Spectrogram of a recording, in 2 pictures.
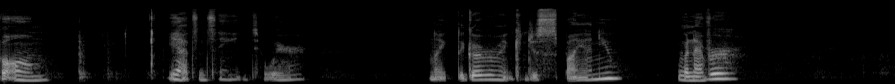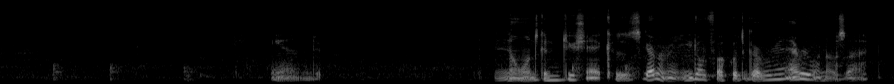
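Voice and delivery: hushed. Talking on with a friend sleeping right behind them, keeping voice down. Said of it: "I gotta keep my voice down".

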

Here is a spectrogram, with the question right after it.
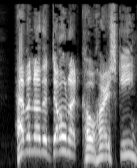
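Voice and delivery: acted-out, shrill, very high, loud jeering yell. Retelling how a coach screamed at a referee: imitating a scream.

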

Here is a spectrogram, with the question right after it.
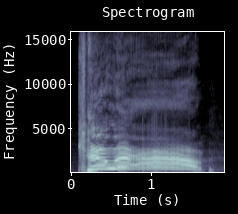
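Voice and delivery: very loud, very high shriek, "him" drawn out. Retelling a woman standing up and yelling out, retelling a top-of-lungs scream. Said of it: "at the top of her lungs, like there's veins in her neck".

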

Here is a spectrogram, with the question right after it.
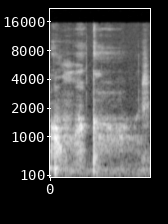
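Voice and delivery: soft, slow stunned whisper.

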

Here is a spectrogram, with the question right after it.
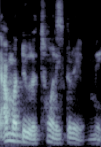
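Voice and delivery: acted, posh, fancy, classy-sounding voice. Imitating another speaker bragging about being classy: imitating someone acting fancy. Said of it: "she fancy".

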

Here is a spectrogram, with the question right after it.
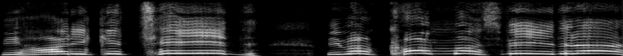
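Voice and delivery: very high, very loud, furious lost-it shout. Retelling a film producer standing up and losing it: retelling a producer's shout. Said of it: "bare ropte sånn der".

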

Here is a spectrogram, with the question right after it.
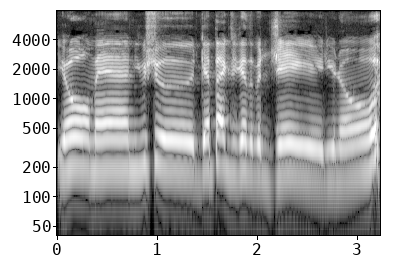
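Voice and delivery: put-on generic boy voice. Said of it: "that's just my generic boy voice".

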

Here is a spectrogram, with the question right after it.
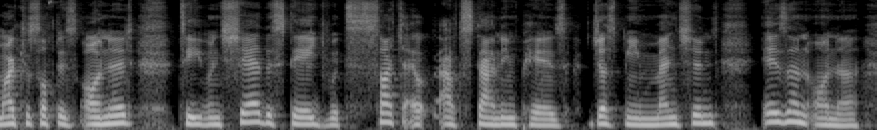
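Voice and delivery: ordinary delivery

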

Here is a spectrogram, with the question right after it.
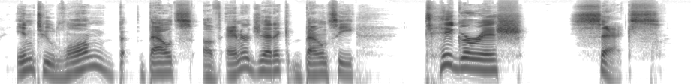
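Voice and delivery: careful clear articulation. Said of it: "I'm gonna enunciate this word very carefully".

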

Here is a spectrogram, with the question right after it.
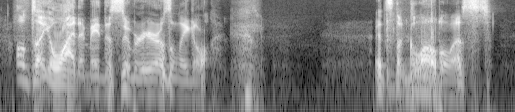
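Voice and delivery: loud, forceful declaring voice. Joking about superheroes being made illegal: Alex Jones impression. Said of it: "it's a great Alex Jones impression".

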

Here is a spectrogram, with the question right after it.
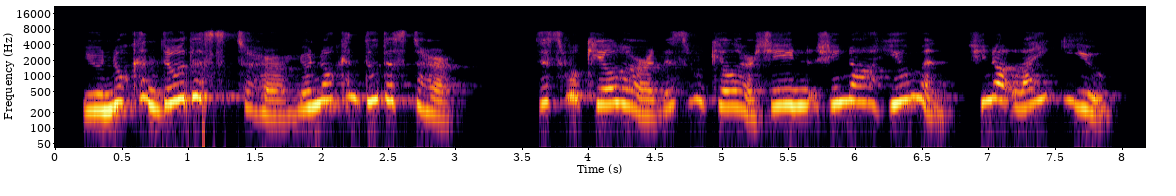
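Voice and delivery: put-on heavy foreign accent, broken English. Retelling a woman speaking through her after switching to english: imitating a really thick accent. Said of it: "she has a really thick accent".

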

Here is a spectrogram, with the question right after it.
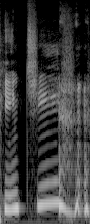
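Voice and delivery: clumsy put-on Mexican accent. Speaker quoting a guy's question in a story: bad put-on accent. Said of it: "I can't even do the bad accent".

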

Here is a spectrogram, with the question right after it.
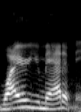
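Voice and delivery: plain

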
